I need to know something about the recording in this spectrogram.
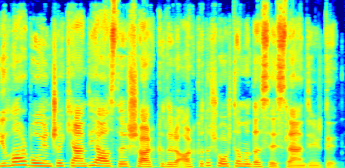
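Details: Adult female narrator; Normal speech.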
